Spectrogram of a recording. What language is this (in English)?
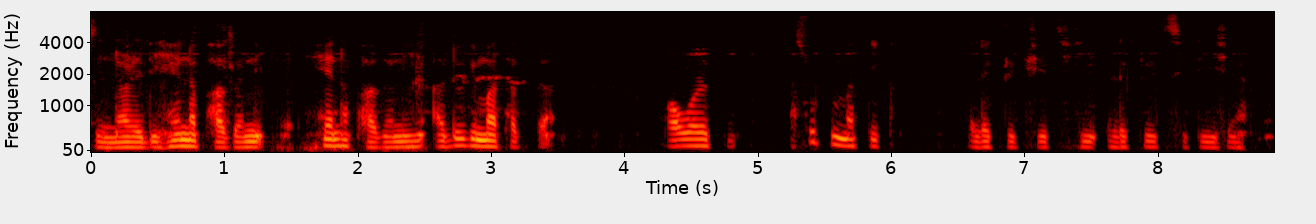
Manipuri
